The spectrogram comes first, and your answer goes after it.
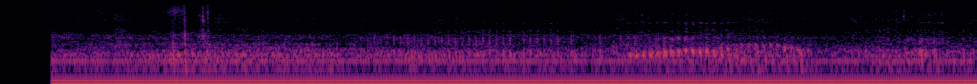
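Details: Domestic female cat purring in greeting as her owner comes home from work, as she does every time; a steady, low, continuous rumbling purr throughout, growing slightly louder near the end, with a faint constant hum.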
